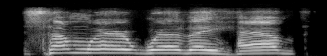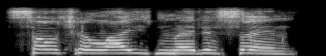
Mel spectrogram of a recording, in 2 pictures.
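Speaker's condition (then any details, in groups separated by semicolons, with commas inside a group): Hydrocephalus with shunt failure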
